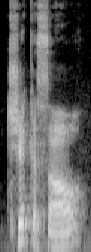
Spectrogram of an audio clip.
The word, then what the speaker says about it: Chickasaw: cherokee creeks choctaw c-h-o-c-t-a-w chickasaw it's spelled just like it sounds chick a salt and seminole they were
